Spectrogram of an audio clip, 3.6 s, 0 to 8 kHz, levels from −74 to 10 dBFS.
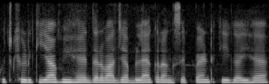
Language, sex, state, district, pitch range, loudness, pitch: Hindi, female, Jharkhand, Palamu, 205-215 Hz, -16 LUFS, 210 Hz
